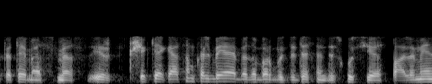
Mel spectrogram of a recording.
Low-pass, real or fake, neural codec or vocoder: 3.6 kHz; real; none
